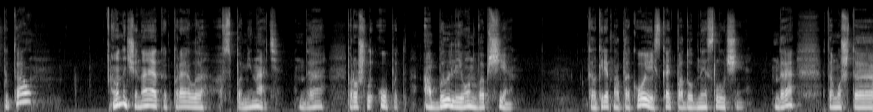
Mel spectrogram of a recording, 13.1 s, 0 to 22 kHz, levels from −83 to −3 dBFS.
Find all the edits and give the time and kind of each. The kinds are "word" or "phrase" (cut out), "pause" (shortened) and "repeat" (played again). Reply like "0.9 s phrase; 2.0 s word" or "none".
2.4 s word; 5.2 s word; 9.8 s word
